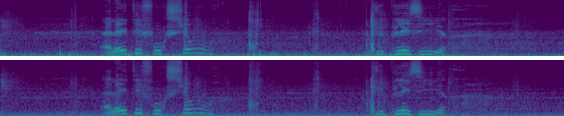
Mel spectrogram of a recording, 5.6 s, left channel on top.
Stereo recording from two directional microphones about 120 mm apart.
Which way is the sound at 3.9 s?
15° right (ahead or behind).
